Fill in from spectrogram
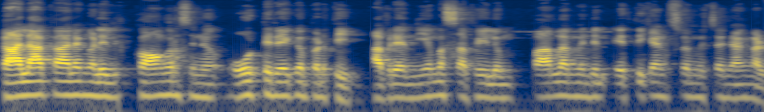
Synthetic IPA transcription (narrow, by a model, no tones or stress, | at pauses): kaːlaːkaːlɐŋːɐɭilkoːŋɡrɐsinɨo̞ːʈːɨɾe̞ːkʰɐpːe̞ɽut̪ːiɐʋɐɾe̞nijɐmɐsɐbʱɐjilumpaːrlɐme̞ndile̞t̪ːikʲːaːnɕrɐmit͡ɕːɐɲɐŋːɐɭ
